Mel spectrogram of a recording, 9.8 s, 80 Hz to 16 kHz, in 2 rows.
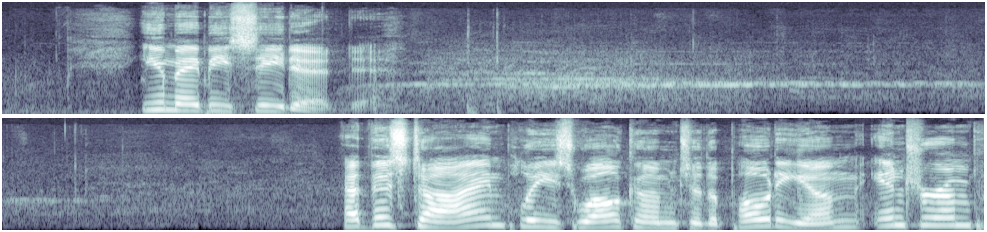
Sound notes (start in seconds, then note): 2.6 audience applauds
